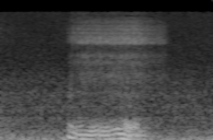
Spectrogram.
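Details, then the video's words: Sleeping Corgi puppy snoring: one short, wavering nasal snore with a soft whistling overtone, under a second long, over a quiet background hiss. "Corgi Puppy Snoring"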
